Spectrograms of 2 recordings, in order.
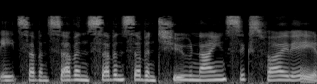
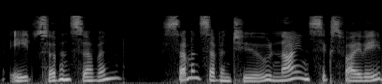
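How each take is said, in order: First: The number is said at a faster pace. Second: The number is said at a slower pace.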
